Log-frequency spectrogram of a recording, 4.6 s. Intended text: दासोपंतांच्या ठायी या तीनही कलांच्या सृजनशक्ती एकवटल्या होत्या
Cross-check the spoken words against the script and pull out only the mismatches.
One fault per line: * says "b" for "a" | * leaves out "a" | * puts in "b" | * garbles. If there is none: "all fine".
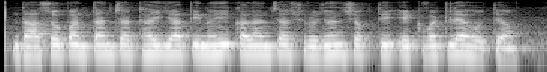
all fine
